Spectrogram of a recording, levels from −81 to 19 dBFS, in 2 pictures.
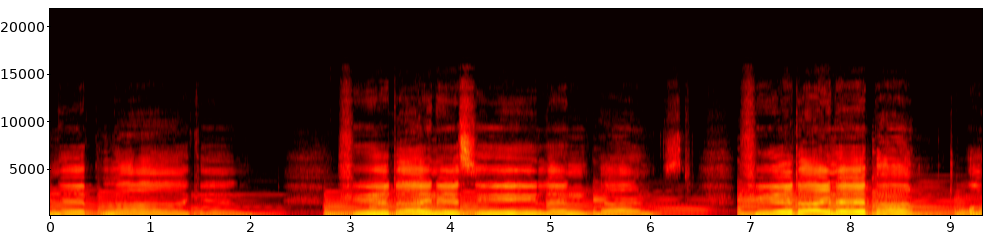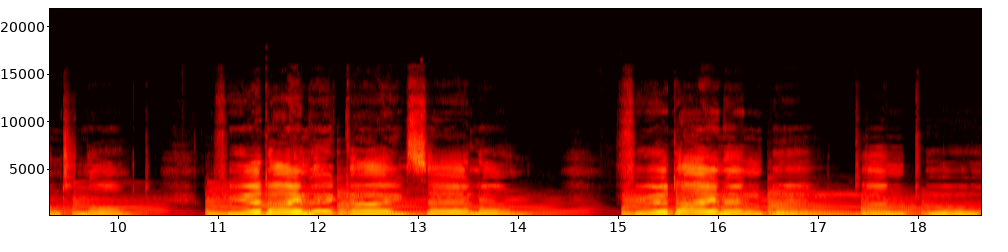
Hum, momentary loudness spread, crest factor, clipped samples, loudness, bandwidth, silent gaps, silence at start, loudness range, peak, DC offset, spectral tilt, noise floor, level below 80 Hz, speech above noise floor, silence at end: none; 16 LU; 18 dB; under 0.1%; -19 LUFS; 14.5 kHz; none; 0 s; 4 LU; -2 dBFS; under 0.1%; -5 dB/octave; -47 dBFS; -58 dBFS; 30 dB; 0 s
